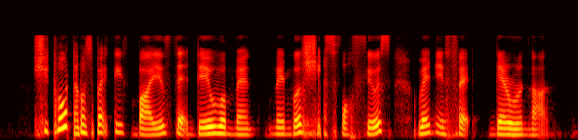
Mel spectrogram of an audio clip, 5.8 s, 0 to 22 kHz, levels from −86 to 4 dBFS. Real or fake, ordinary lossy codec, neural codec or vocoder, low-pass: fake; none; codec, 16 kHz, 1 kbps, FunCodec, trained on Chinese and English, 50 frames a second; none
